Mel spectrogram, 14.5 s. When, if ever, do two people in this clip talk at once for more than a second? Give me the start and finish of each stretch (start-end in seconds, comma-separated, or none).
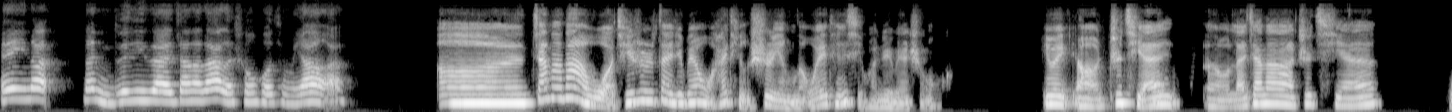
none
